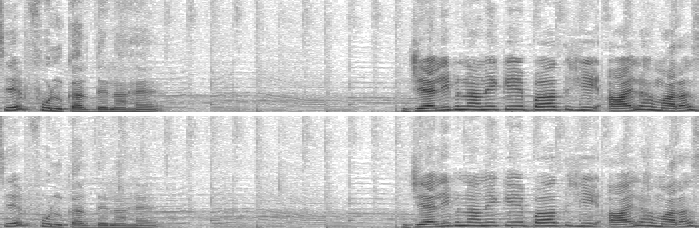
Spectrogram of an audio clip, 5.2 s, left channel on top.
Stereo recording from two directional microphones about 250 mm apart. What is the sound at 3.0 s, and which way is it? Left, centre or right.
A woman's voice, centre.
